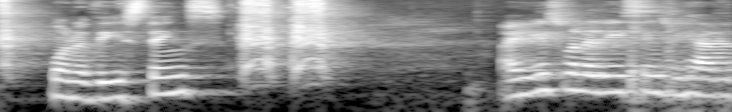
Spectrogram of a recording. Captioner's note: drill whirs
